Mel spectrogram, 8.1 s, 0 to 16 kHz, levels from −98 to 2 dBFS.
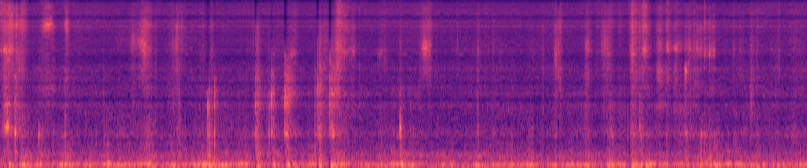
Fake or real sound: fake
